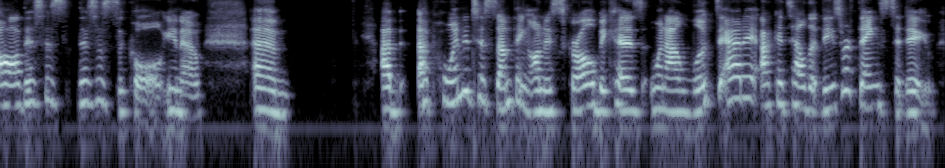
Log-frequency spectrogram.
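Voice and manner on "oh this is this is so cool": bright, sincere, joyous and delighted. Retelling how he reacted without mocking, imitating a joyous tone. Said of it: "It was this joyous".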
